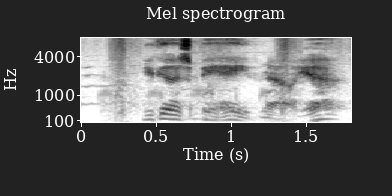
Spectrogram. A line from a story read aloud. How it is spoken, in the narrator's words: I whispered hoarsely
